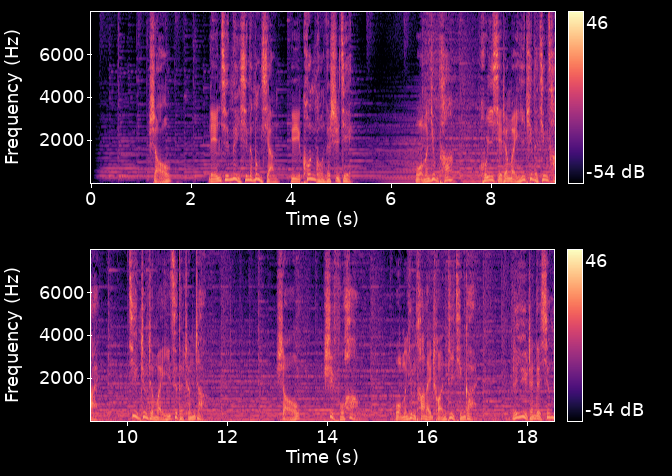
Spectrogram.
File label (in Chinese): 男 专题 旁白配音, 国语男声配音; 掌心片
